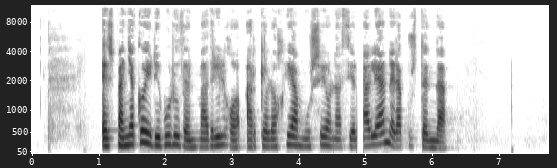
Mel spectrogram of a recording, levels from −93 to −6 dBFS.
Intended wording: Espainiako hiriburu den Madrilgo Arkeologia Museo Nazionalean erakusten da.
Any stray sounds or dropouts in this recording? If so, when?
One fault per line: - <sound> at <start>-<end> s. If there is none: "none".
- dropout at 4.9-5.0 s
